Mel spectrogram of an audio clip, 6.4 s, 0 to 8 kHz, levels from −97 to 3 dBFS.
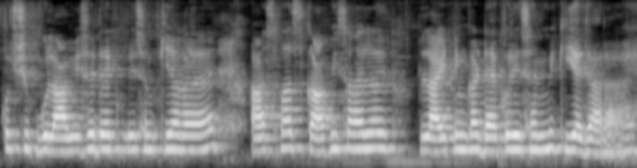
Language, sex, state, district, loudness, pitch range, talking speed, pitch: Hindi, female, Jharkhand, Jamtara, -15 LUFS, 215-240 Hz, 170 wpm, 230 Hz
